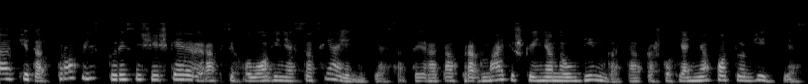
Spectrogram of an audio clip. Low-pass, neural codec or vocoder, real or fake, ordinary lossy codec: 7.2 kHz; codec, 16 kHz, 16 kbps, FunCodec, trained on Chinese and English, 50 frames a second; fake; Opus, 16 kbps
